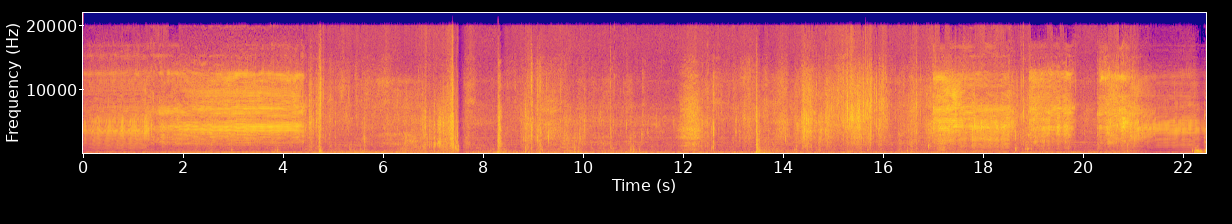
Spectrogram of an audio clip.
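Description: Tattoo machine needle buzzing continuously while shading skin on a Super Mario tattoo, a loud close steady electric whine with brief dips and clicks as the needle lifts and returns.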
